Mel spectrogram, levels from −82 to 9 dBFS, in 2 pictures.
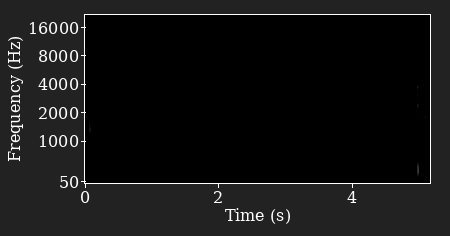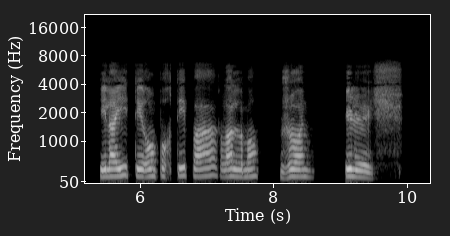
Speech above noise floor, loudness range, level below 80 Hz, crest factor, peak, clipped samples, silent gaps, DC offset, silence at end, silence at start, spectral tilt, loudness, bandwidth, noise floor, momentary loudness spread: over 66 dB; 4 LU; -72 dBFS; 20 dB; -8 dBFS; under 0.1%; 5.87-5.91 s, 6.49-6.54 s, 7.81-8.09 s, 8.62-9.06 s; under 0.1%; 0.45 s; 5.4 s; -6 dB/octave; -24 LUFS; 7 kHz; under -90 dBFS; 15 LU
